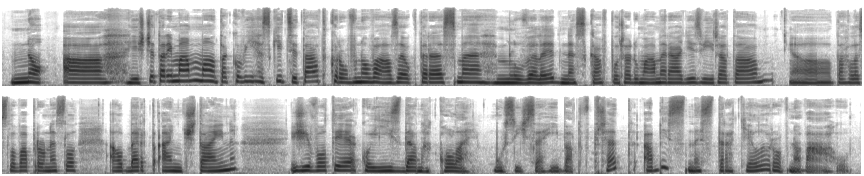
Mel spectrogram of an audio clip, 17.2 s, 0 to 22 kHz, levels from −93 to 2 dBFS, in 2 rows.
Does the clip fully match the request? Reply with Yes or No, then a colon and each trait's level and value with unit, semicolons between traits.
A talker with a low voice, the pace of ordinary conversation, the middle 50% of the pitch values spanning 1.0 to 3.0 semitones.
No: medium, 185 Hz; average, 135 wpm; average, 2.7 semitones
